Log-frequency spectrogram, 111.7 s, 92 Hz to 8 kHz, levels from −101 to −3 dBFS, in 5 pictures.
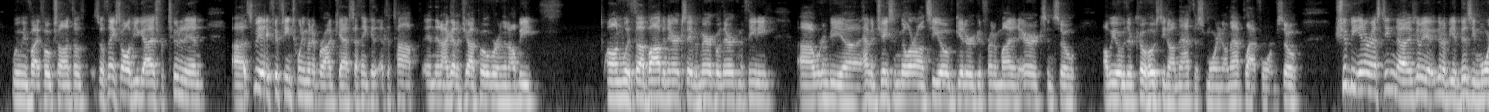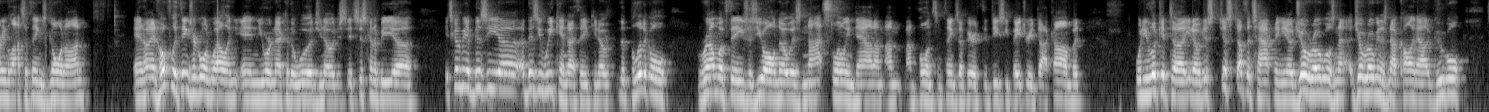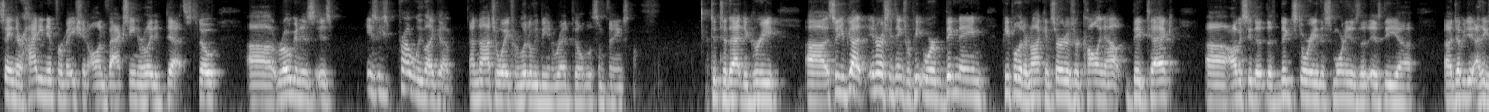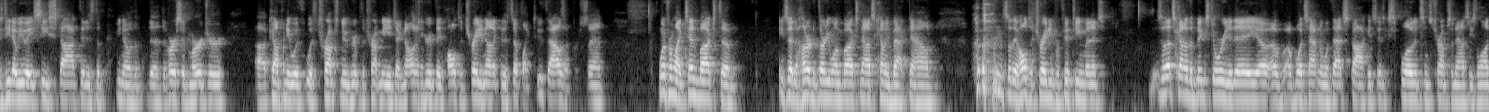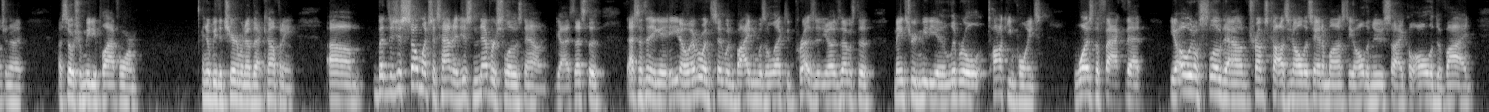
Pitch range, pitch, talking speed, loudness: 140-160 Hz, 150 Hz, 220 wpm, -23 LUFS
